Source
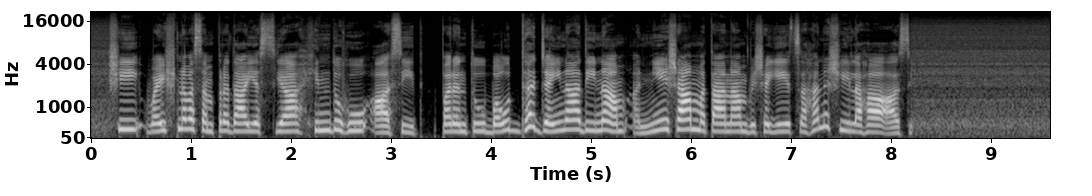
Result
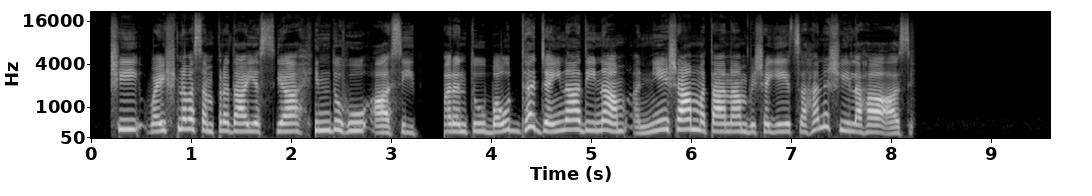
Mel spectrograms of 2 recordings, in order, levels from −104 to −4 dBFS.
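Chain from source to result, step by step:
noise gate −41 dBFS, range −41 dB
0:03.14–0:03.57: flat-topped bell 580 Hz −12 dB 2.3 octaves

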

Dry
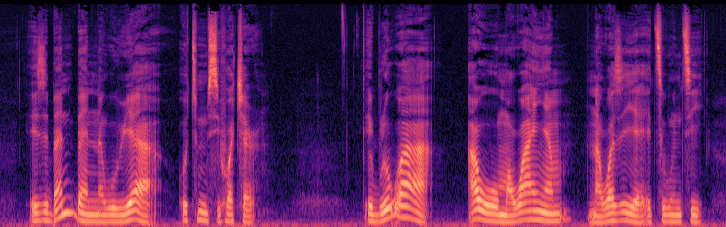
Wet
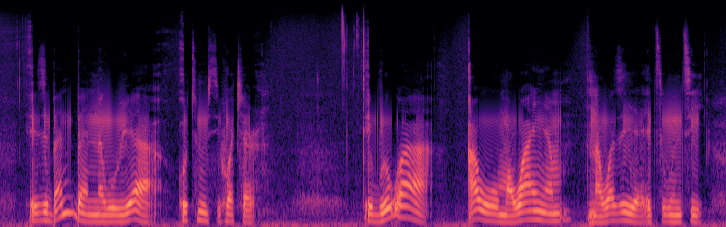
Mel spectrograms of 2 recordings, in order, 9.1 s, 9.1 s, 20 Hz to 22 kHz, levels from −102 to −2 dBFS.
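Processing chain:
loose part that buzzes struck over −29 dBFS, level −28 dBFS
downward compressor 5 to 1, threshold −32 dBFS, peak gain reduction 17.5 dB
bass and treble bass −10 dB, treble 0 dB, from 0:07.82 treble −9 dB
treble cut that deepens with the level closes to 1,200 Hz, closed at −32 dBFS
amplitude modulation by smooth noise, depth 50%
level +8.5 dB

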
